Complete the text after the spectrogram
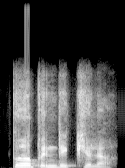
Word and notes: perpendicular: Indian

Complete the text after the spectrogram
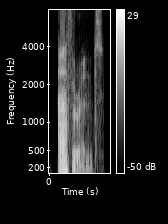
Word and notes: afferent: British English

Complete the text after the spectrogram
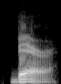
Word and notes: bare: American English

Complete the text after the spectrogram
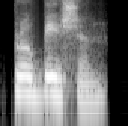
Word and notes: probation: Indian

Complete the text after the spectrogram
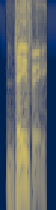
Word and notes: Davy: British English

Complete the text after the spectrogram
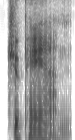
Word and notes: japan: American English

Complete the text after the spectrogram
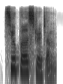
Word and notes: superstratum: Indian

